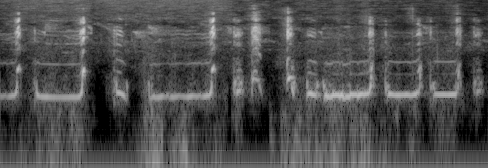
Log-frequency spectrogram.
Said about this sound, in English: Like many Hawaiian birds, Wa'u are named after the sound they make. Their haunting calls can be heard at night as they fly mauka to their nests high in the mountains.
